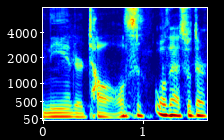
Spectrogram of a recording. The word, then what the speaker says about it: Neanderthal: There would be That like, people there are would be resorting- Neanderthals watching these.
